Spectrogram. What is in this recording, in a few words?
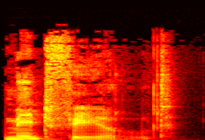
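"midfield", British English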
